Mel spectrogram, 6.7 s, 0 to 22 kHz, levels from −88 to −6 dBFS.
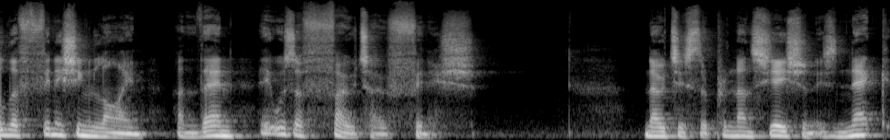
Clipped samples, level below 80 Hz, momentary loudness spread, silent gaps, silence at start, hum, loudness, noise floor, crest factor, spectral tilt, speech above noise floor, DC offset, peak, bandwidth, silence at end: under 0.1%; -70 dBFS; 9 LU; none; 0 s; none; -27 LUFS; -66 dBFS; 20 dB; -4.5 dB/octave; 40 dB; under 0.1%; -8 dBFS; 19.5 kHz; 0 s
